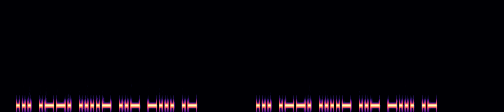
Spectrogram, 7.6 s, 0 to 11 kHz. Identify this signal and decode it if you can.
Morse code, heard as a keyed tone, about 28 wpm, 700 Hz. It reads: SP4UBA SP4UBA
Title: DXCC-100 Call Signs - 6 Characters - Repeated 2x - 28wpm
